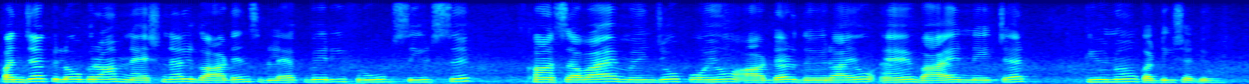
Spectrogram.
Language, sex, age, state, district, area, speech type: Sindhi, female, 45-60, Maharashtra, Thane, urban, read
